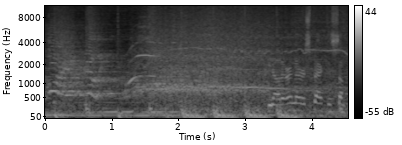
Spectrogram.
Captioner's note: crowd cheering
